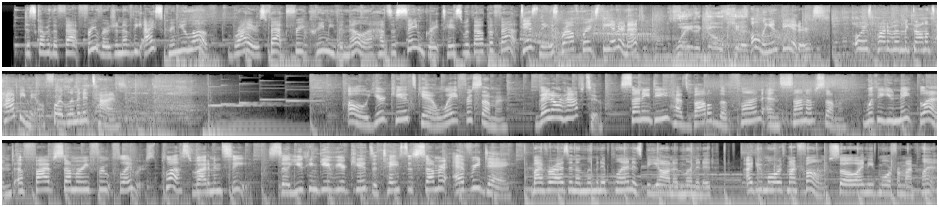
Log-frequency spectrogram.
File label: VoiceOver Reel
